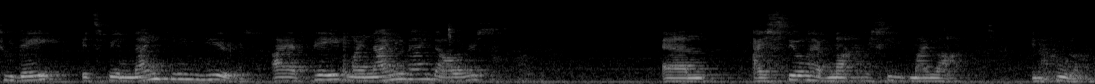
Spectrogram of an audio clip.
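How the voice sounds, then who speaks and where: Amid noticeable background noise and audible room echo, the speaker uses lively intonation at a fairly slow pace with long, frequent pauses. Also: woman, fairly low pitch for a woman. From Hawaii, East Maui. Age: 70s. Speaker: community member giving testimony. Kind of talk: public testimony.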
